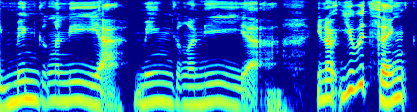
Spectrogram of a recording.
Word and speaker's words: Minglanilla: Speaking of loving a place so much, pronounce it correctly. Minglanilla.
